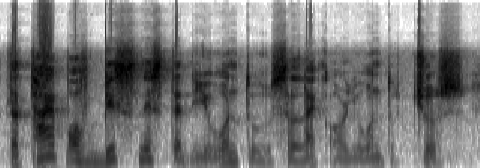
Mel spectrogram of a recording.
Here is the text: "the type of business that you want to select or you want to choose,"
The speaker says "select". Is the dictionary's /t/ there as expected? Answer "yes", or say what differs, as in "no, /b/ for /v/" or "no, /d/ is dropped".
yes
